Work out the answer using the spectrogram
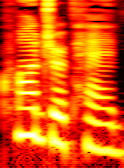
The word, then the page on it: quadruped: American English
